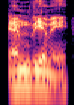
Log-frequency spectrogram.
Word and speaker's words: NVMe: So the base configuration starts at 16 gigs of RAM, 250 gigabyte NVMe. I said that right this time, right? Didn't I? – Yes.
